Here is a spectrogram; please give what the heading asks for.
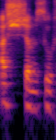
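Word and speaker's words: الشمس: Either you pronounce the alif lam, so you say al-masjidu or al-qamaru, or you don't, and you pronounce it, for example, like ash-shamsu. So you skip out the lam.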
